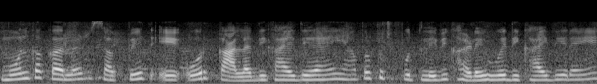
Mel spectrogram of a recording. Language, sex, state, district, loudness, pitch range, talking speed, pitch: Hindi, female, Chhattisgarh, Raigarh, -17 LUFS, 210-245 Hz, 220 wpm, 220 Hz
